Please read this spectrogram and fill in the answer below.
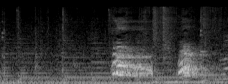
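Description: Two short dog barks in quick succession a little past the middle, over steady background music.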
